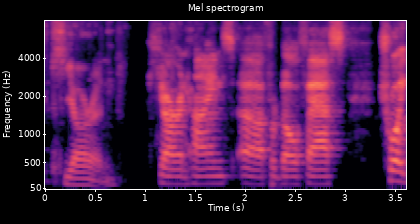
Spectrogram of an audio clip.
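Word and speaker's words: Ciarán: Is it Karen Hines or Ciaran Hines? I've heard it pronounced so many ways. I think it's Kiaran.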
